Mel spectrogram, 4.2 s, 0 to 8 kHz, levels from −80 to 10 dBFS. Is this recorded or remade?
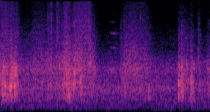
recorded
